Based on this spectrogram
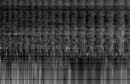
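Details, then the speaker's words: Indesit tumble dryer running: uneven scraping rattle pulsing with each drum turn over the motor hum; something suspected caught in the fan wheel. "hört sich auf jeden fall nicht gut an so darf sich ein trockner net anhören ja was ich vermute dass da irgendwas in einem lüfterrad steckt und dass er irgendwas kaputt ist"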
